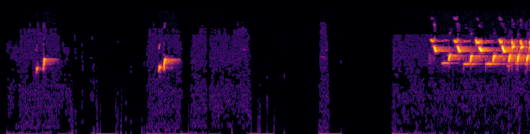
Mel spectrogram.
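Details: European goldfinch, clean Malagueño-style song meant for educating goldfinches: two isolated short, sharp rising chirps a couple of seconds apart, then a fast, high jingling twitter begins near the end over silence.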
